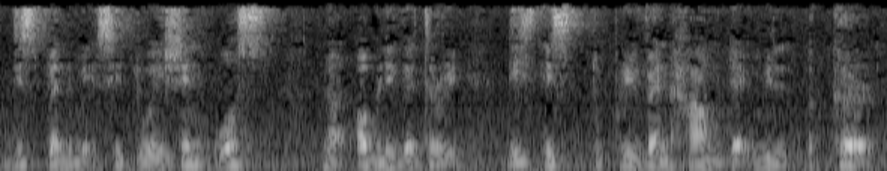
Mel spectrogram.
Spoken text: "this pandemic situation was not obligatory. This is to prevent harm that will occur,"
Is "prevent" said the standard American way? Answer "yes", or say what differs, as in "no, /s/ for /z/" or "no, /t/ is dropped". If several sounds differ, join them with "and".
yes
